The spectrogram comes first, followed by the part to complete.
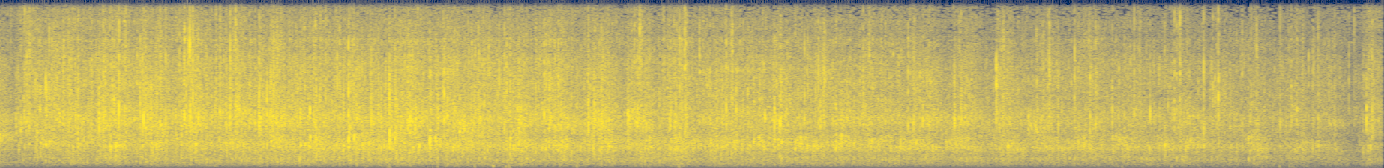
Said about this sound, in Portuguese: Você foi abençoado, abençoada nessa manhã? Será que a gente pode aplaudir o Senhor?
